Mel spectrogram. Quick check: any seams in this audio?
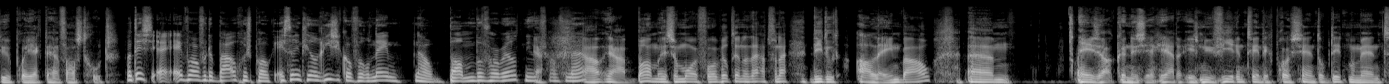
no; 0 cuts

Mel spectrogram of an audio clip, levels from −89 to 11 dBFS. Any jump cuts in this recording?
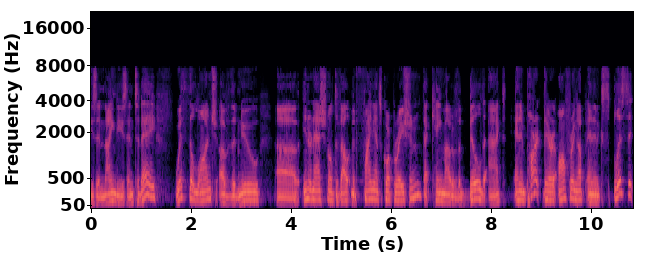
yes; 1 cut; at 8.4 s

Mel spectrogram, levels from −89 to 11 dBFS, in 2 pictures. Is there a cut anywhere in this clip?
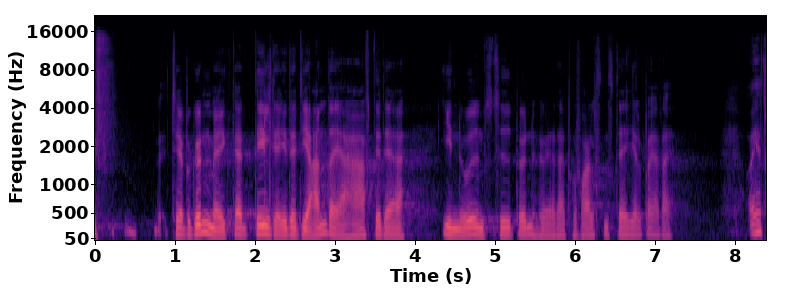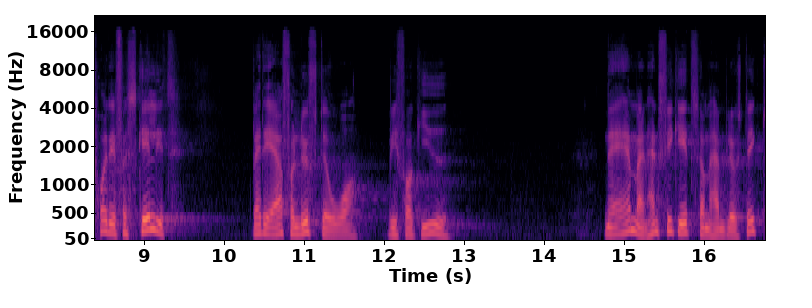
no; 0 cuts

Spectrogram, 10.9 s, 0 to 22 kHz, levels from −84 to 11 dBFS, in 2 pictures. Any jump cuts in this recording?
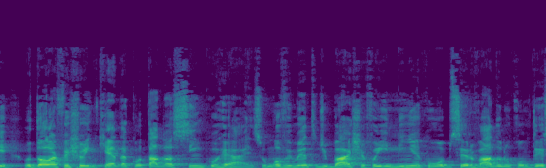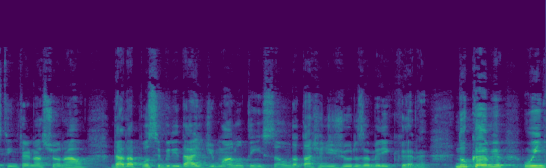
yes; 1 cut; at 10.0 s

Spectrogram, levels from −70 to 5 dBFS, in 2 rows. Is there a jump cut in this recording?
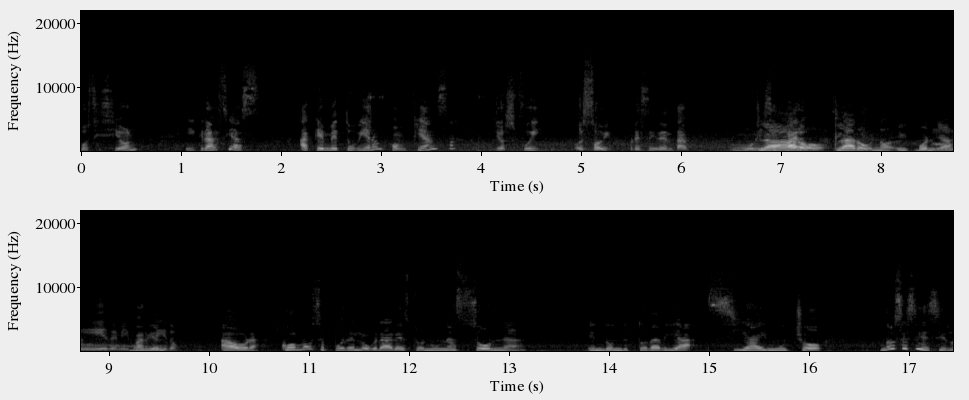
yes; 3 cuts; at 7.5 s, 8.5 s, 10.6 s

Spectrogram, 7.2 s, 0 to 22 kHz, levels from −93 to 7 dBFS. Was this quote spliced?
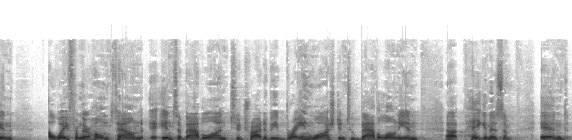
no; 0 cuts

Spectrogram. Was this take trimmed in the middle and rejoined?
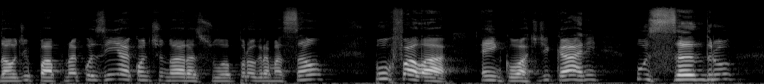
yes; 2 cuts; at 3.7 s, 6.2 s

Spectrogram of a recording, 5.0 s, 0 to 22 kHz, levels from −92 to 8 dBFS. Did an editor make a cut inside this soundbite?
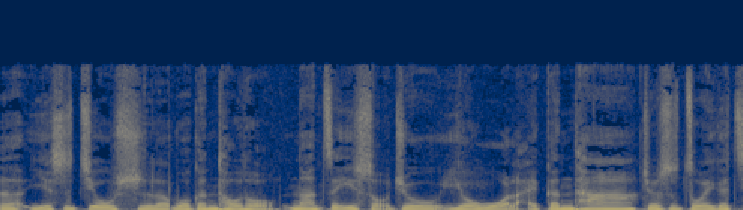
yes; 1 cut; at 1.9 s

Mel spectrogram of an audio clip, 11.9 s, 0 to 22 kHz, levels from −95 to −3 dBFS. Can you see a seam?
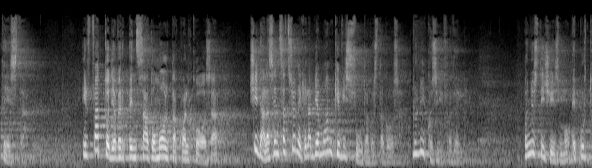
yes; 2 cuts; at 8.2 s, 10.3 s

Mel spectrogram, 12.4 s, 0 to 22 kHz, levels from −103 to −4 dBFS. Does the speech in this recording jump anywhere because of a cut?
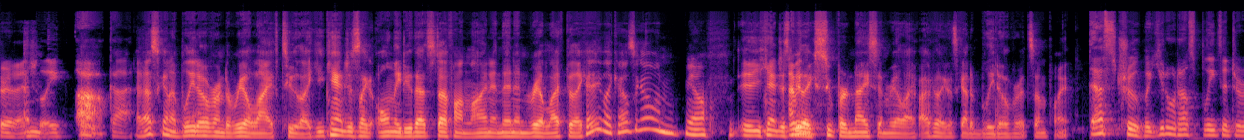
no; 0 cuts

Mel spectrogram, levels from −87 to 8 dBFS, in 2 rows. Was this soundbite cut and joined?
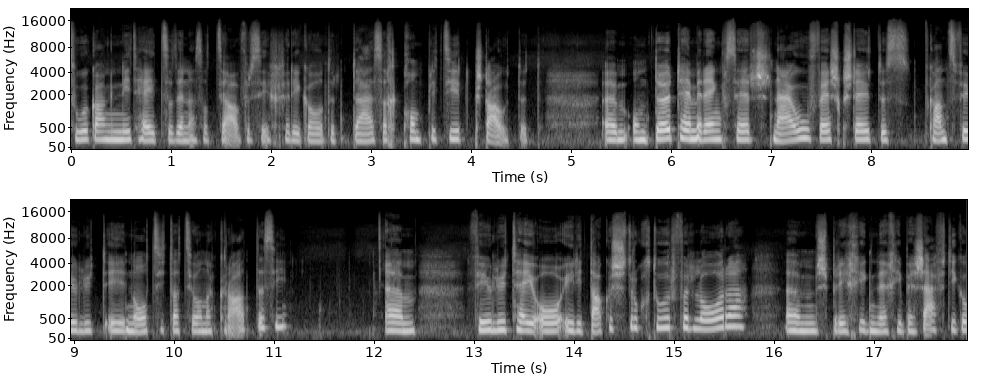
no; 0 cuts

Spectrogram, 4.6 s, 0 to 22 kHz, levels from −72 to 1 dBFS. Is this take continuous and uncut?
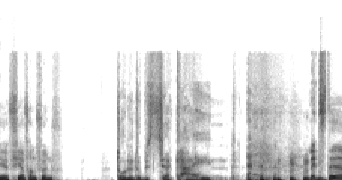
yes; 0 cuts

